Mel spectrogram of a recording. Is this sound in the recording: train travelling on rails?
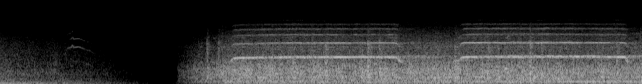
yes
